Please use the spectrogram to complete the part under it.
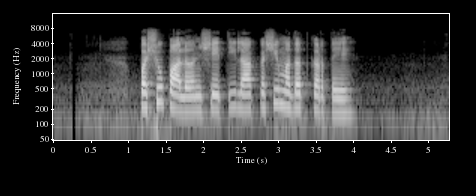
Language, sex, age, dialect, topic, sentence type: Marathi, female, 51-55, Standard Marathi, agriculture, question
